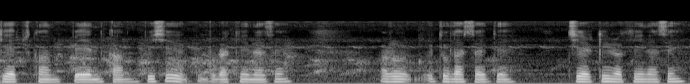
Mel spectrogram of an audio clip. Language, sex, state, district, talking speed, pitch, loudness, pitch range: Nagamese, male, Nagaland, Dimapur, 140 wpm, 120 Hz, -18 LUFS, 115-125 Hz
